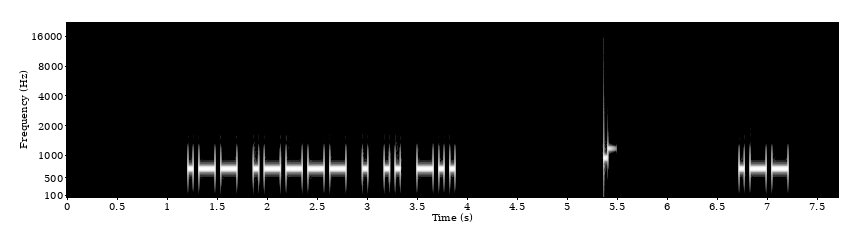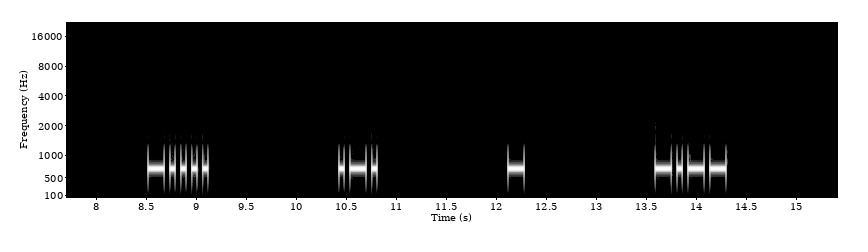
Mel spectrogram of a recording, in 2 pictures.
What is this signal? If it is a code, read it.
Morse code, heard as a keyed tone, about 23 wpm, spaced as for 10 wpm, 700 Hz. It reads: W1EID W6RTY
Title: USA Call Signs - 5 Characters - 8x Character Spacing - 22wpm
